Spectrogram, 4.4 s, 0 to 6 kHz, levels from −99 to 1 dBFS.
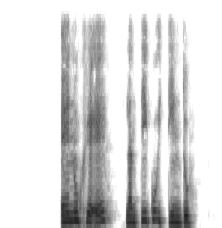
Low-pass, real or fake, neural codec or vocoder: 5.4 kHz; real; none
